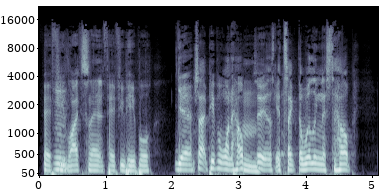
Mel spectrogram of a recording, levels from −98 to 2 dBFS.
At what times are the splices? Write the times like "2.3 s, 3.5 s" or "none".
2.3 s, 3.5 s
